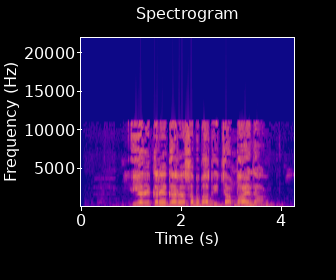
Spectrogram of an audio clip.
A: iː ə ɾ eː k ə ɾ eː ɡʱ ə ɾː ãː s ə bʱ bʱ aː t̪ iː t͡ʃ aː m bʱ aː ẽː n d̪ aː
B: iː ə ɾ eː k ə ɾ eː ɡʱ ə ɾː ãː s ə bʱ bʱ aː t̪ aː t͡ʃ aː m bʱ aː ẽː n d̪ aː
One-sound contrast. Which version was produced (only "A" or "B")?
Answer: A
